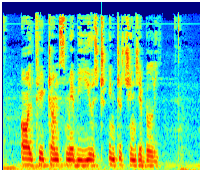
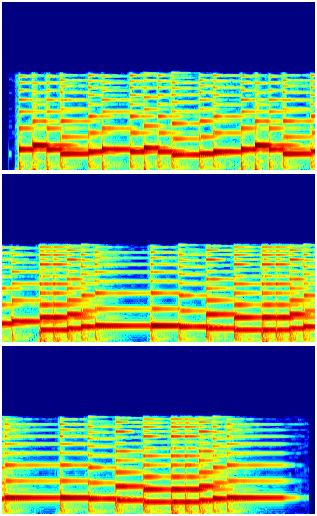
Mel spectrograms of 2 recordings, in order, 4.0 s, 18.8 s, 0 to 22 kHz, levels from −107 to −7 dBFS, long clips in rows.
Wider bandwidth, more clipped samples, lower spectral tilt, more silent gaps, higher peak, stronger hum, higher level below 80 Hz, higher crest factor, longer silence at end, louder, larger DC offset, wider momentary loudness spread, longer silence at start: first, 17 kHz vs 4 kHz; neither; second, -3 dB/octave vs -9.5 dB/octave; neither; about the same, 0 dBFS vs -2 dBFS; neither; about the same, -42 dBFS vs -42 dBFS; first, 20 dB vs 12 dB; second, 0 s vs 0.45 s; second, -17 LUFS vs -14 LUFS; neither; first, 16 LU vs 6 LU; second, 0.05 s vs 0.35 s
